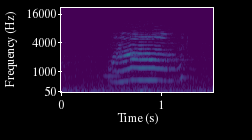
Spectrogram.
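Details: Male house cat meowing indoors as part of a regular routine of trying to get into a room; one drawn-out, slightly rising then level meow lasting about half a second, in a quiet setting.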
